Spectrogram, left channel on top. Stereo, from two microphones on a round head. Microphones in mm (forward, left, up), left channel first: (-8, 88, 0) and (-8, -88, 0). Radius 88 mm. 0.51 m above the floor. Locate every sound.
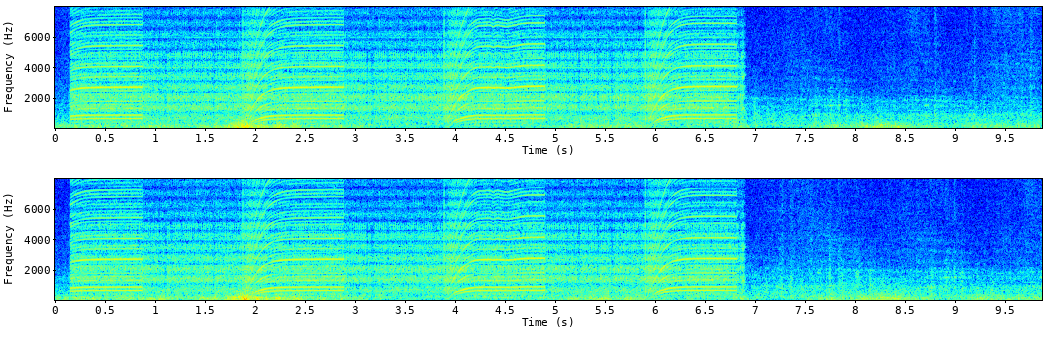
0.1 s a phone buzzing: 5° left (ahead or behind)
